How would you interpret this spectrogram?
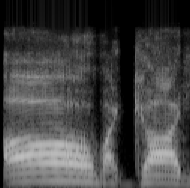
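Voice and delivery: a loud, drawn-out, high-pitched thrill; excited recognition. Real, not acted. Host hears co-host name a film he loves, slow loud delight. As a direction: blurt it out slowly, thrilled he picked it.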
